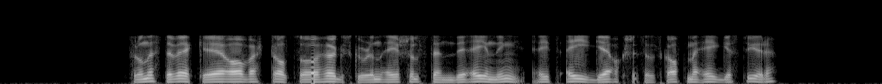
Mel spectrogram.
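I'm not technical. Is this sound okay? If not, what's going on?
No. The whole recording went through a Bluetooth headset's basic phone-call codec, CVSD, which keeps only the lower part of the sound. Everything comes out narrow and muffled, s sounds turn scratchy, loud high parts distort, and a grainy hiss sits underneath the speech.

There are also three Bluetooth headset packet repeats, where the connection briefly dropped and the chip replayed the last scrap of sound to fill the gap. At 0.66 s it's a gap of about 19 ms. From 3.11 to 3.15 s, right after "veke av vert altså" and before "høgskulen ei sjølvstendig eining", it's about 30 ms. From 6.35 to 6.41 s it's about 23 ms. Each one is a short buzzy stutter.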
